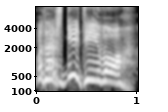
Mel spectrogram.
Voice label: battlecry tank, russian, Survivor Voice Producer

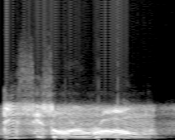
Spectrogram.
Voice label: scared emote, pirate; Counter-Strike Global Offensive

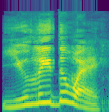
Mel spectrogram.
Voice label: lead the way, female; npc; Garry's Mod; hl2

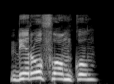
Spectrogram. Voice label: melee weapons, russian, Survivor Voice Producer

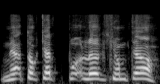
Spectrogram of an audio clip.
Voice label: Khmer Order; Beyond the Sword; Units

